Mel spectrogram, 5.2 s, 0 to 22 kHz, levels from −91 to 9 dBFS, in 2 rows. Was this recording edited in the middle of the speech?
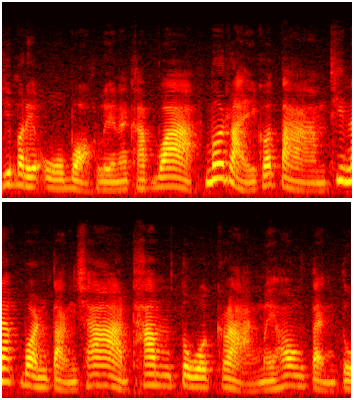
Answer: yes; 3 cuts; at 1.4 s, 2.3 s, 3.6 s

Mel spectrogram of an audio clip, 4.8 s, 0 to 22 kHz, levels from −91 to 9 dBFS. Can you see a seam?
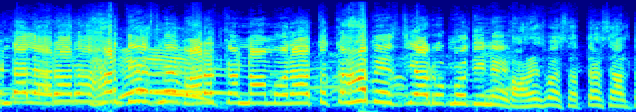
yes; 1 cut; at 3.7 s

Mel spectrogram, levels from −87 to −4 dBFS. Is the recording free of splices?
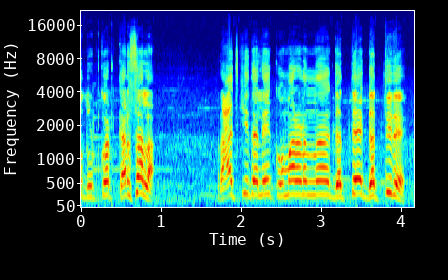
yes; 0 cuts

